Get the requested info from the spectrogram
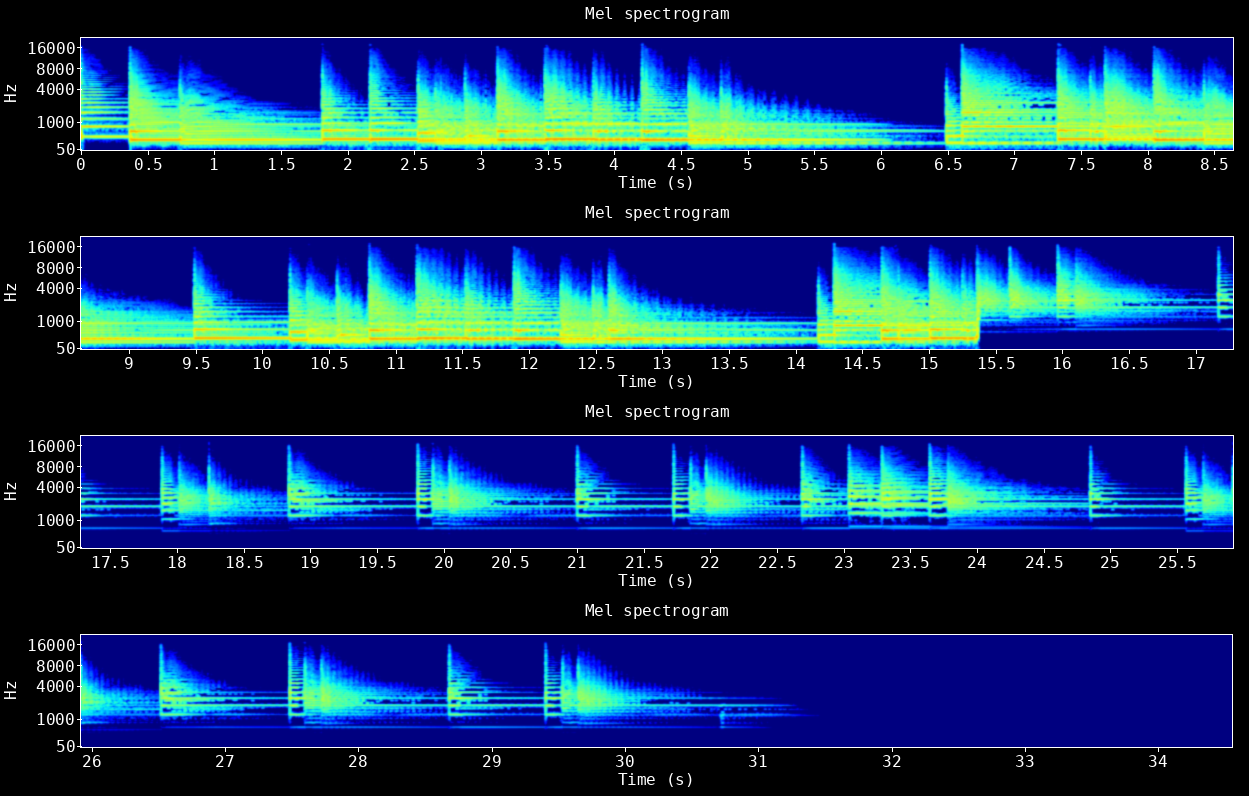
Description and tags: A melancholy synth loop that becomes filtered and distant.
